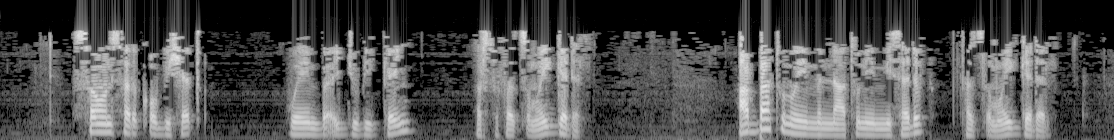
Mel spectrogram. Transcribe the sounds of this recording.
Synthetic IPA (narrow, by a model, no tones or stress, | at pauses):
səwnsəɾkʼo̞biʃɛt̪ʼ | wɔjɪmbə̰ʔɨ̰d͡ʒːubiɡəɲː | ʔɨɾsufəsʼɨmo̞jɪɡːəd̪əl | ʔabːat̪ʰunwɔjmːɨnːat̪ʰunjɛmːisəd̪β | fəsʼɨmojɪɡːəd̪əl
